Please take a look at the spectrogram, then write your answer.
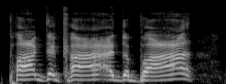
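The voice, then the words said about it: Mock Boston accent, dropped R's. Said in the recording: “Is there an R in the Boston language?”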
